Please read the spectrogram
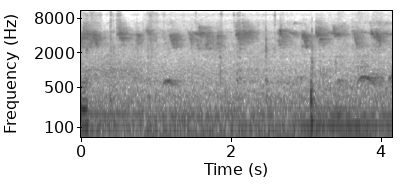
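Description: Small birds chirping repeatedly in the background over a low steady hum, with a single sharp click about three seconds in.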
